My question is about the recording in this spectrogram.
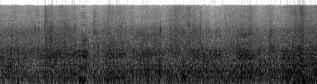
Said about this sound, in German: Es regnet natürlich. Ähm, man hört den Regen auch im Podcast und man hört manchmal auch das Rascheln der äh, Regenkleidung.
